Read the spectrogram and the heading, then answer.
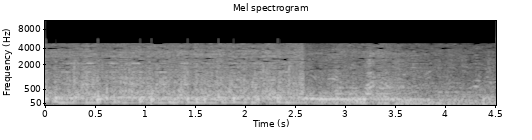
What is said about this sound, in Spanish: se ha logrado instaurar el Día de los Porteros, así que pido un fuerte aplauso para todos los porteros.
